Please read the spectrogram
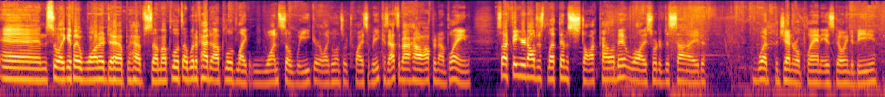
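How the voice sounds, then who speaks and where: A man's fairly high voice at a very fast pace with fairly even intonation, dry and close with no echo, over noticeable background noise. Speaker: gaming YouTuber. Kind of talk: casual gameplay commentary. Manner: varies between quiet and loud; rambling, hesitant with many fillers. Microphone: volume peaks when loud, quiet when soft.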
